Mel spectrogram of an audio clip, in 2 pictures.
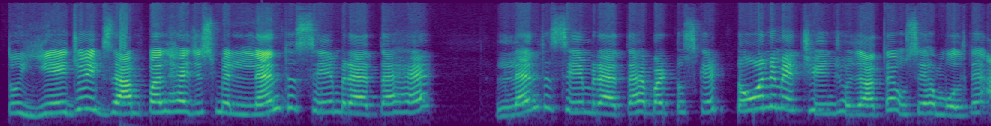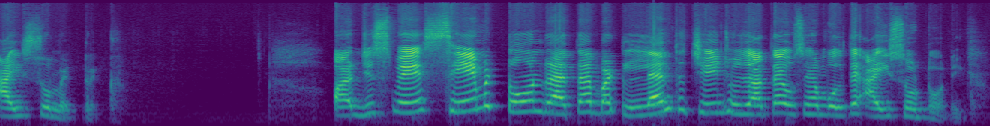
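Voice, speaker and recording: A woman's voice: sits high, animated, fairly bright tone. A woman teaching an online nursing class, quizzing her students and then answering herself. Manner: explains slowly with hand demonstrations.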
